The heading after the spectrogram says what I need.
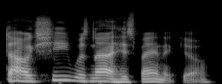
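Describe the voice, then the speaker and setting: Bright-voiced man bantering casually, close and dry. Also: medium pitch, very animated, measured pace, creaky, no echo. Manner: joking, slangy, blunt. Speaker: podcast co-host.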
